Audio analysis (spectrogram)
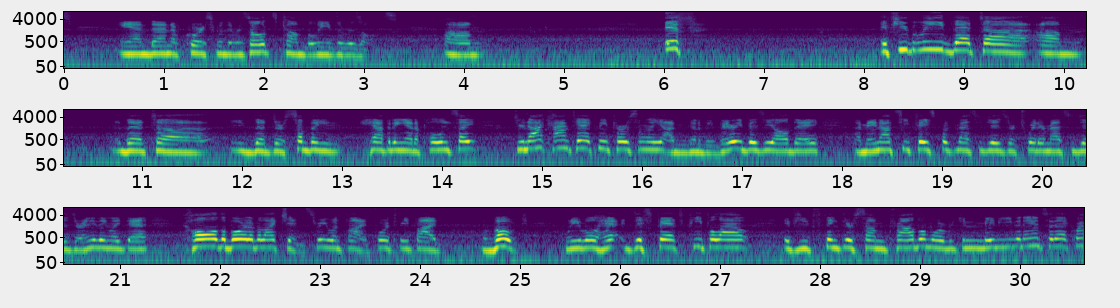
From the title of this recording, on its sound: Commissioner in a Car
